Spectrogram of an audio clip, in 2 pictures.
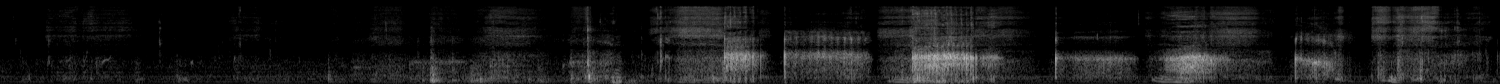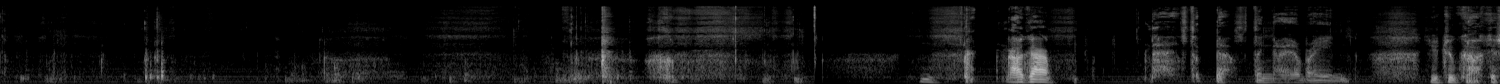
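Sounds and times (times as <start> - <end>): man chewing juicy fruit: 0.0 - 7.3, 12.8 - 23.3, 25.6 - 26.5.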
